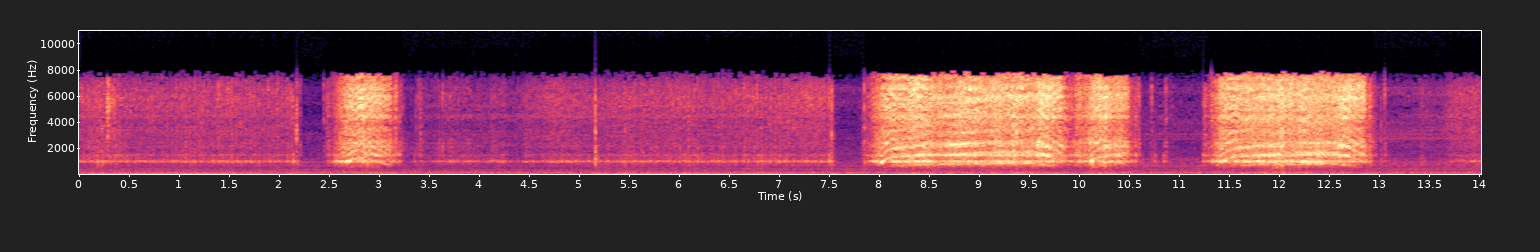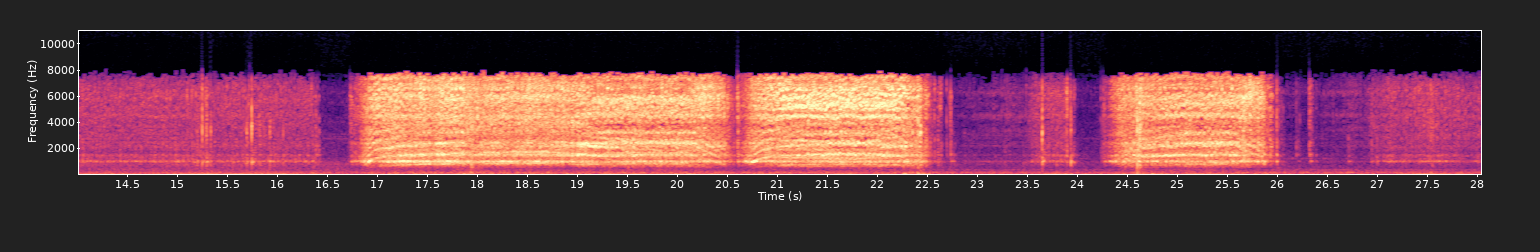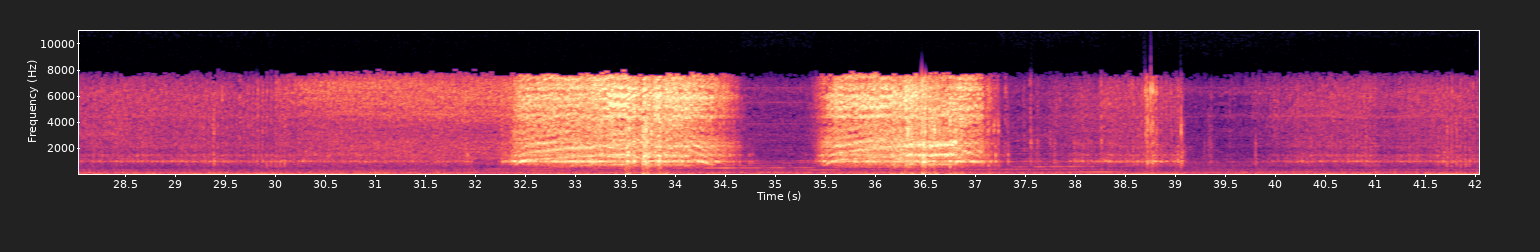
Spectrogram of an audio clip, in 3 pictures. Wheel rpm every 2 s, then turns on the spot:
20, 40, 10, 20, 160, 60, 90, 20, 100, 210, 140, 30, 110, 20, 20, 20, 120, 50, 100, 10, 20.
0-6 12-16 22-24 26-32 36-38 40-42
